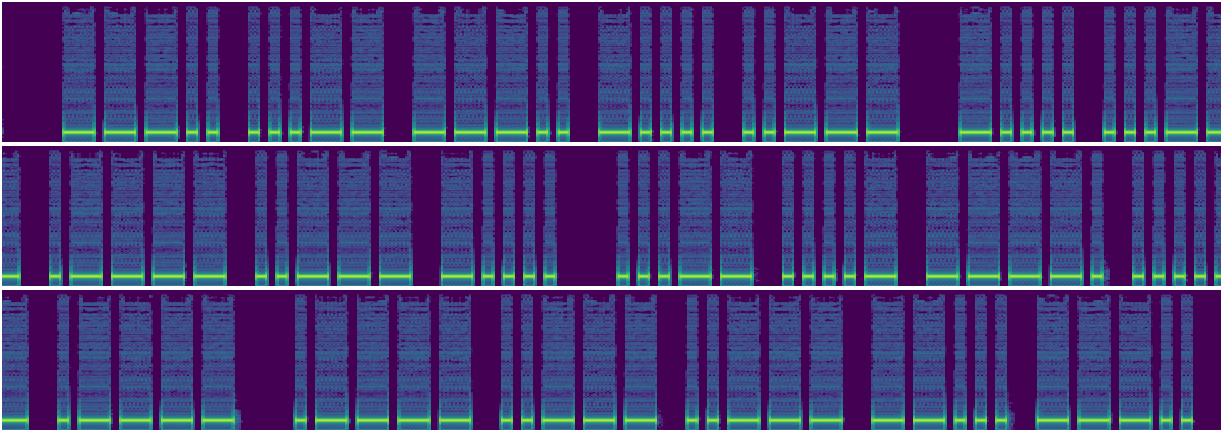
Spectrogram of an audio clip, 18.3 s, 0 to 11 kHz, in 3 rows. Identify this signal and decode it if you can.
Morse code, heard as a keyed tone, about 23 wpm, 800 Hz. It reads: 83862 63126 34941 12278
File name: morse mp3 / revision11 chiffres vitesse 22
